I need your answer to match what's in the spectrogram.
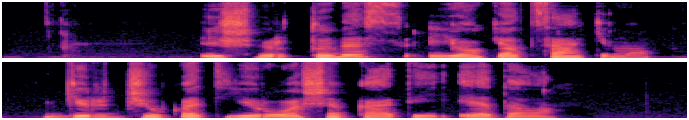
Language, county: Lithuanian, Panevėžys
